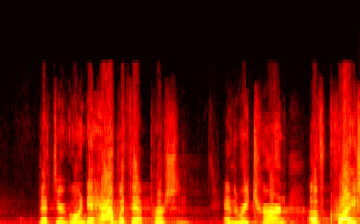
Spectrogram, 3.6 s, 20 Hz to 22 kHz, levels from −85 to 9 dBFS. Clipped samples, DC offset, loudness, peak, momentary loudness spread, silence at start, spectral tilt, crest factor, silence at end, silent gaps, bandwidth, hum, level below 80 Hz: under 0.1%; under 0.1%; -16 LUFS; -4 dBFS; 10 LU; 0.4 s; -4.5 dB/octave; 12 dB; 0 s; none; 16 kHz; none; -48 dBFS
